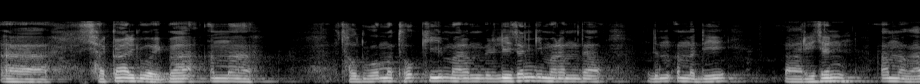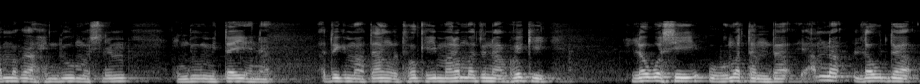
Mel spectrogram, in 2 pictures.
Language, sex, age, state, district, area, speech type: Manipuri, male, 30-45, Manipur, Thoubal, rural, spontaneous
